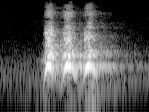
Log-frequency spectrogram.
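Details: Three strong, evenly spaced barks from a fierce yard dog. Each is a short, harsh woof with a bent, arching tone, and the run is over within a second.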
